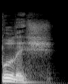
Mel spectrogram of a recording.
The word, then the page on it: bullish: British English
